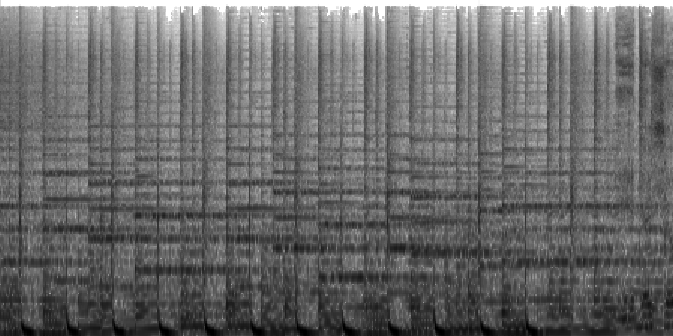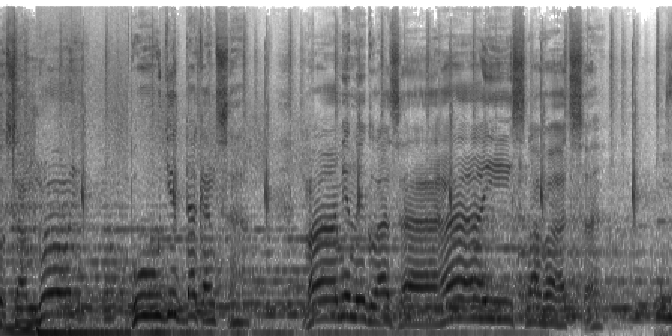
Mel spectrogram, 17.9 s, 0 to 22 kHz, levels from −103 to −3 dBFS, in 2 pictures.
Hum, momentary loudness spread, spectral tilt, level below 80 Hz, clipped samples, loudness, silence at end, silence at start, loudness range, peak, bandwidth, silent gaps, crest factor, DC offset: none; 8 LU; -4.5 dB/octave; -16 dBFS; under 0.1%; -12 LUFS; 0 s; 0 s; 3 LU; 0 dBFS; over 20 kHz; none; 12 dB; under 0.1%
